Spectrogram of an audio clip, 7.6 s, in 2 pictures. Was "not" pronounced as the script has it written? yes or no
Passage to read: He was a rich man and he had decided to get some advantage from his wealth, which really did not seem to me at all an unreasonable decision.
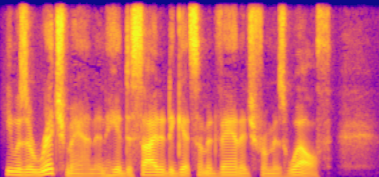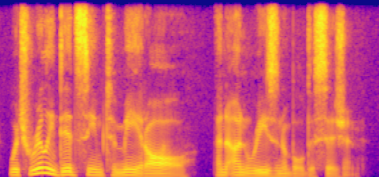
no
